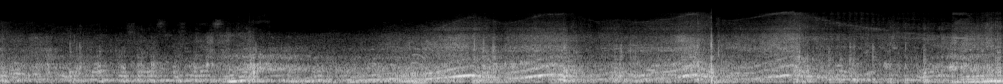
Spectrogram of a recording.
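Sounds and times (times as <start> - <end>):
car engine revving hard: 3.6 - 10.0.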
